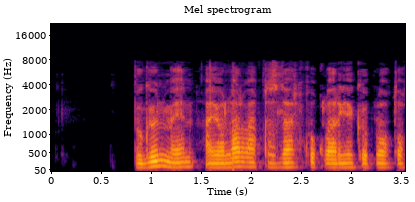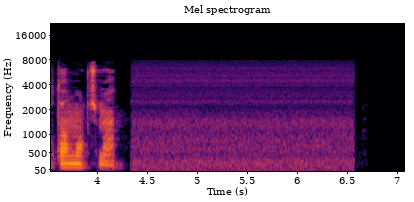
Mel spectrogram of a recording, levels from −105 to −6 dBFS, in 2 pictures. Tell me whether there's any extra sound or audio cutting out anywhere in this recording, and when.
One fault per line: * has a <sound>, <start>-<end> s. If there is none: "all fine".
all fine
